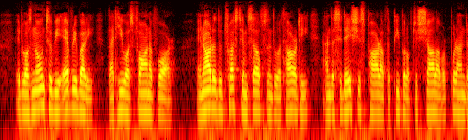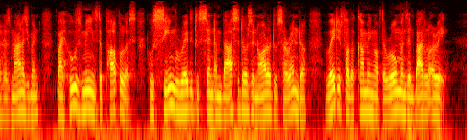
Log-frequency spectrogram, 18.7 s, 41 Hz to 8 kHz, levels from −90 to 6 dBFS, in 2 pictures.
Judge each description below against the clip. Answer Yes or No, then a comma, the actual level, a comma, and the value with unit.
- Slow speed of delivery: No, average, 185 wpm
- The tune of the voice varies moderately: No, narrow, 2.3 semitones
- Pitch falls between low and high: No, low, 120 Hz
